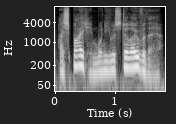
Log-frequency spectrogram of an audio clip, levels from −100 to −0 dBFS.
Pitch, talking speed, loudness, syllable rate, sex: 135 Hz, 295 wpm, -16 LUFS, 6.4 syllables/s, male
